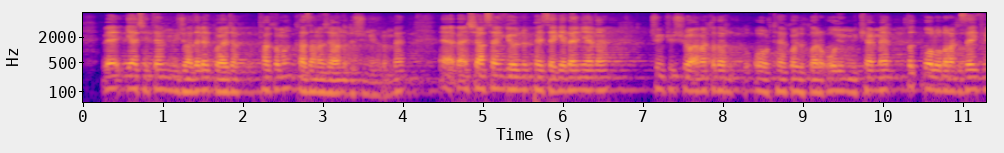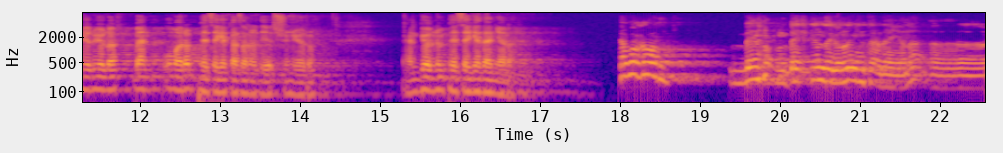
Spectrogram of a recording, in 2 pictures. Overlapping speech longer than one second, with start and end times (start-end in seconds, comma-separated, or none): none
